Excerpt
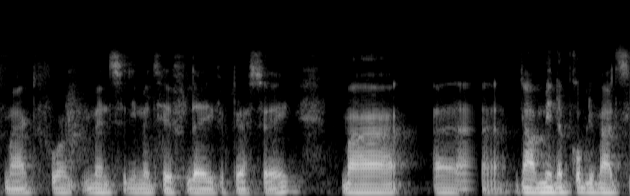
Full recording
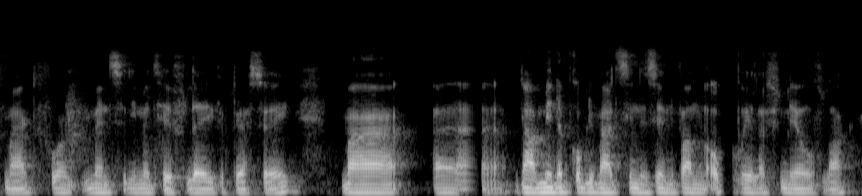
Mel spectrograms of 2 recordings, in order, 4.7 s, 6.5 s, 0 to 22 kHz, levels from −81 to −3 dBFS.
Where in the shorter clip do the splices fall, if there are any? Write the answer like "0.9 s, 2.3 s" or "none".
none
